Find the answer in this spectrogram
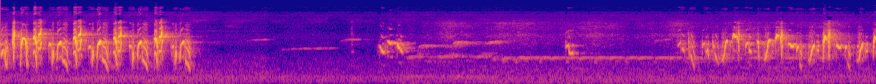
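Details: Sooty-headed bulbul call played to make birds answer, 'ngriwek uplik uplik' style: a dense warbling chatter, a silent gap with soft thin whistles and a single chip, then the busy chattering resumes.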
